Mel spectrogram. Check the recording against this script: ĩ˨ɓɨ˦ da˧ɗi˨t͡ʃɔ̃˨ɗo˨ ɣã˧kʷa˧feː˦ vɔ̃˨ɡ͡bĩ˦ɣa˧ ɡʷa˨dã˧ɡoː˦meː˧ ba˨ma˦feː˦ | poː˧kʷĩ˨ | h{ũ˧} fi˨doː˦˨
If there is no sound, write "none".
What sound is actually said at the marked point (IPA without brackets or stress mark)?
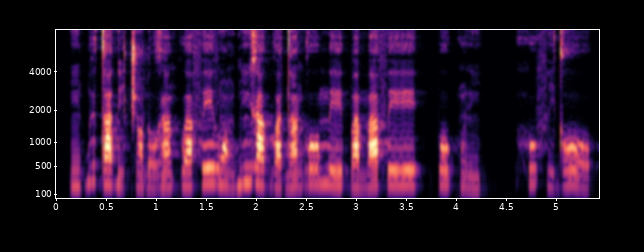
u˧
